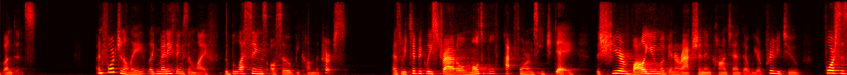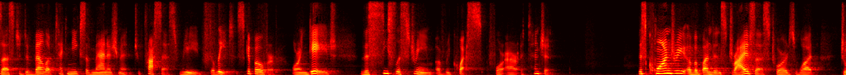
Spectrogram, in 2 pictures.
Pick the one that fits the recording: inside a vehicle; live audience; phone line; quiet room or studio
live audience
